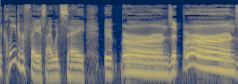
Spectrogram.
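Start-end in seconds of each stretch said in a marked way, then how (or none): 2.1-4.8 rising demonic wail, louder on the second; possessed girl. Retold or imitated. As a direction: channel the Exorcist girl. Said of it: "Doing my best Mercedes McCambridge impression".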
